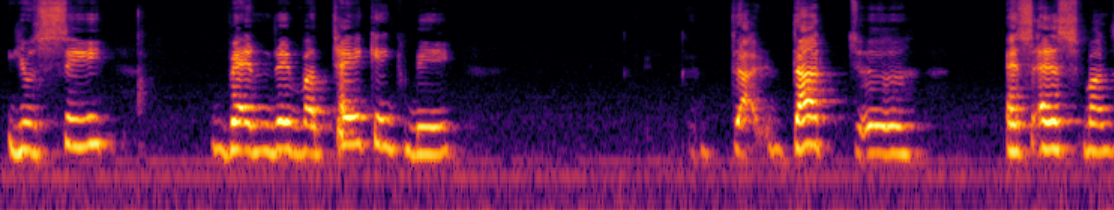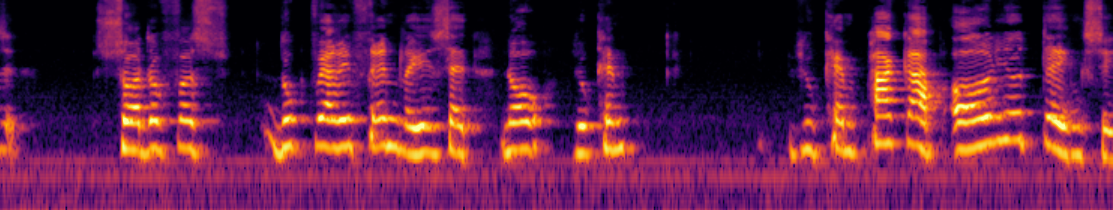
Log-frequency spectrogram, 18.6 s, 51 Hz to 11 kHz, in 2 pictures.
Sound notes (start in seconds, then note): 3.9 pauses for 3 seconds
